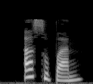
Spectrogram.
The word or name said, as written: asupan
